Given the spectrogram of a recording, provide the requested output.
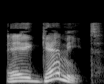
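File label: "agamete", British English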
